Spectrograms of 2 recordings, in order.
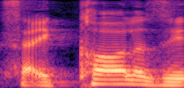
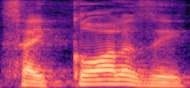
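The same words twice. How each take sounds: The two takes are said the same way.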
